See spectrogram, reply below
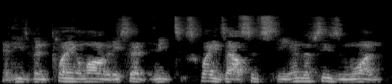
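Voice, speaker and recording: A man's voice: mid-range voice, steady tone, brisk, fairly bright tone, rough recording. A man casually recapping a TV episode as a reviewer, rambling with fillers and frequent chuckles. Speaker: TV show reviewer.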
